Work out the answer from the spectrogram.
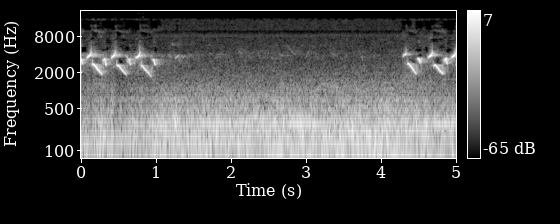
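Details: Red-crested cardinal singing outdoors in nature: two bursts of rapid, sharply falling whistled notes separated by a few seconds of soft background noise.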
